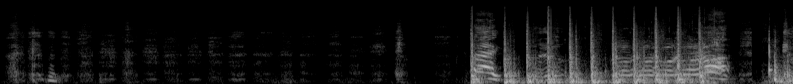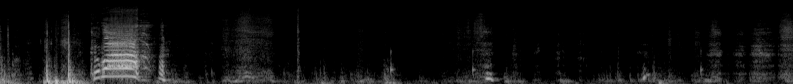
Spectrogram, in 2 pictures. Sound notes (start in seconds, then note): 4.7 knocking sounds on the box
